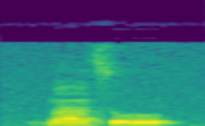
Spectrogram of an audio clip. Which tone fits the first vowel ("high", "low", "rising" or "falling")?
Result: high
